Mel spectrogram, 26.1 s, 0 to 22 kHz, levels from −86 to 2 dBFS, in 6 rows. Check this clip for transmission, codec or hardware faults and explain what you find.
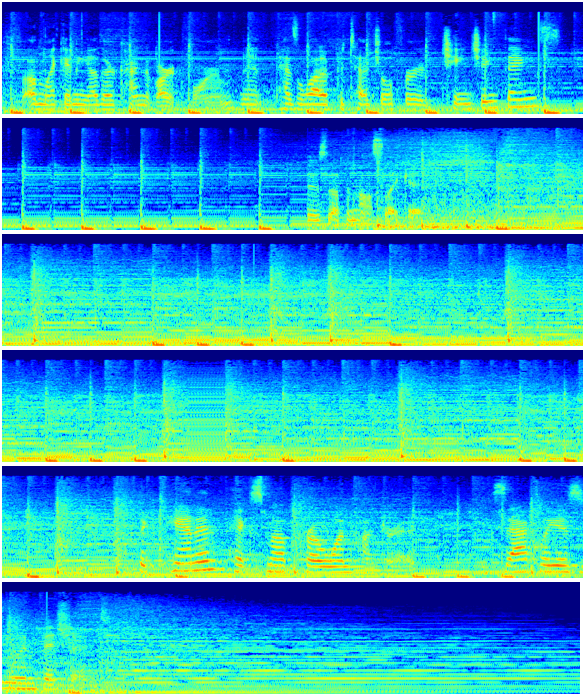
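Two kinds of fault are present: four bit error spikes and one system hang loop.

Bit error spikes at 1.18, 4.02, 10.6 and 22.12 s: a single flipped bit in memory or on a digital link pushed one sample (two in a row at 1.18 s) away by a power of two before it snapped back. Each is heard as one sharp, broadband tick unrelated to the surrounding sound.

System hang loop from 14.49 to 14.75 s: the system stalled while the sound hardware kept replaying its ring buffer, so one 23.22 ms slice repeated 11 times, which fits a 1024-sample buffer. It is heard as a steady buzz at 43.1 Hz, and about 0.3 s of audio is lost.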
